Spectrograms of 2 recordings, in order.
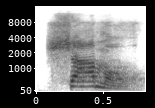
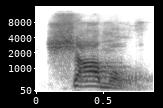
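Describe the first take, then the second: No difference in how they are said.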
